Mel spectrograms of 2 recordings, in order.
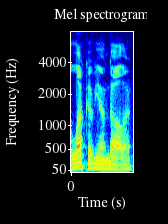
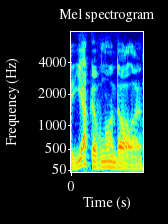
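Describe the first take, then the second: First: The first word starts with L, the name with Y. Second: The first word starts with Y, the name with L. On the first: The speaker calls it right. "and it's the" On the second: The speaker calls it wrong. "what I commonly mispronounce as"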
